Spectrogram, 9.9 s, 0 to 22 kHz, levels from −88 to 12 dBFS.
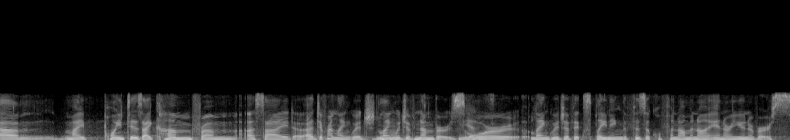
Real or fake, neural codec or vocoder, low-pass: real; none; 7.2 kHz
